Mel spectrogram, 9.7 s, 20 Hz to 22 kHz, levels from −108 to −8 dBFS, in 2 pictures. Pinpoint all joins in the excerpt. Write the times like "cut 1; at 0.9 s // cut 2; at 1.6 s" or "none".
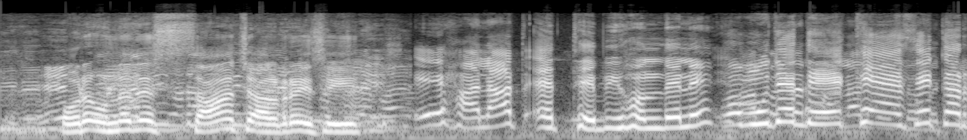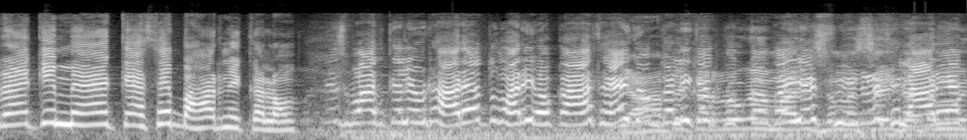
cut 1; at 2.0 s // cut 2; at 3.6 s // cut 3; at 6.5 s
